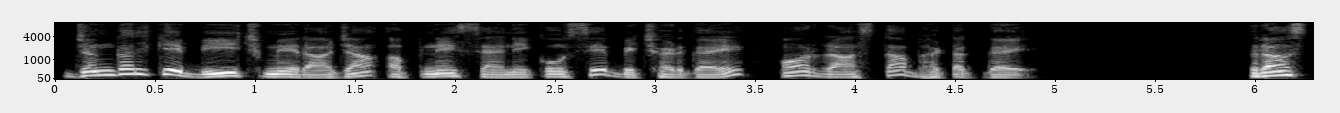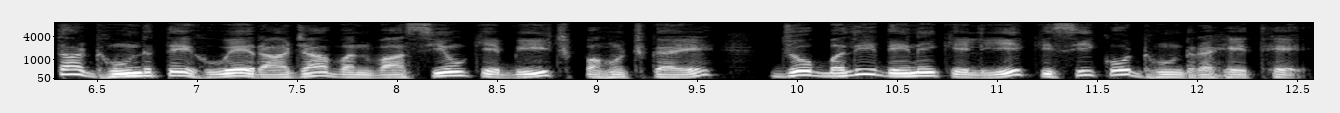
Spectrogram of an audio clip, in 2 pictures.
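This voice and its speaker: A man narrating a moral story in a slow, measured way, ending with a lesson for the listener. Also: on the low side, very animated, darkish tone, dry recording, clean studio sound.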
